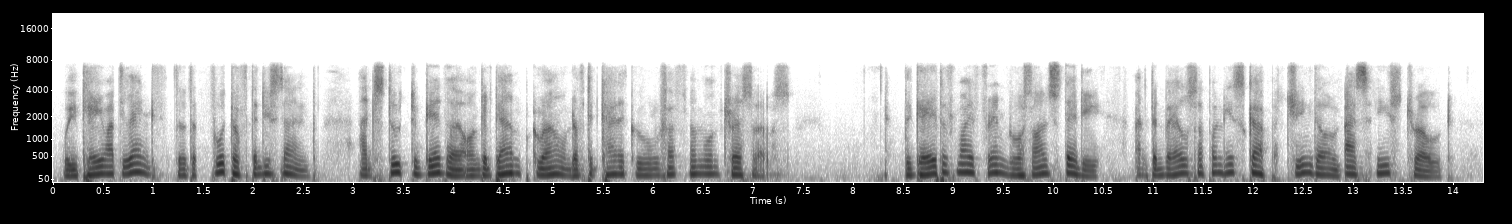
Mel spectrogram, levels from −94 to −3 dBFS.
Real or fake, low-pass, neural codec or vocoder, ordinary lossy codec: fake; 7.2 kHz; codec, 16 kHz, 1 kbps, FreqCodec, larger model; Opus, 16 kbps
